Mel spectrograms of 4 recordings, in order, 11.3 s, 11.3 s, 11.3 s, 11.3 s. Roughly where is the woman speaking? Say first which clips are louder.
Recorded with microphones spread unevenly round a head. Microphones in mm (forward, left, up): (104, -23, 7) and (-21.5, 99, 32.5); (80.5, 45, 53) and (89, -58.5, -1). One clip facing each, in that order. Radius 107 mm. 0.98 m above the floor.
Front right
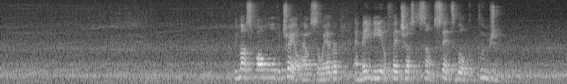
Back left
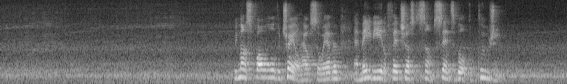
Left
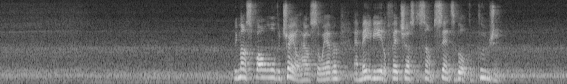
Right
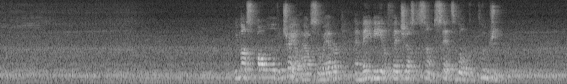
Back left 2 dB, left 5 dB; ahead left.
